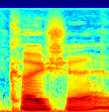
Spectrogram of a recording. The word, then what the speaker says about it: Cosher: no, look, my real name's Colin Sher, and if you take the Lin out, you spell it with a C, you get Kosher, which I'm also Jewish.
